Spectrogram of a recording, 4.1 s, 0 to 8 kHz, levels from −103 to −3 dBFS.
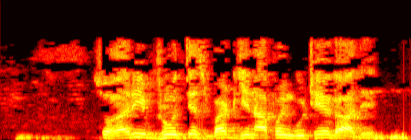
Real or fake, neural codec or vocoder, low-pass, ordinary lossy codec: real; none; 7.2 kHz; MP3, 24 kbps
